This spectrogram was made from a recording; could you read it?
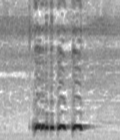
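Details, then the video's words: Single phrase from a loud local zebra dove used to lure other doves into singing: five or six short, clipped, rolling coos in quick succession, ending in a brief fading note. "Perkutut lokal gacor suara keras besar - pancingan burung perkutut"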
